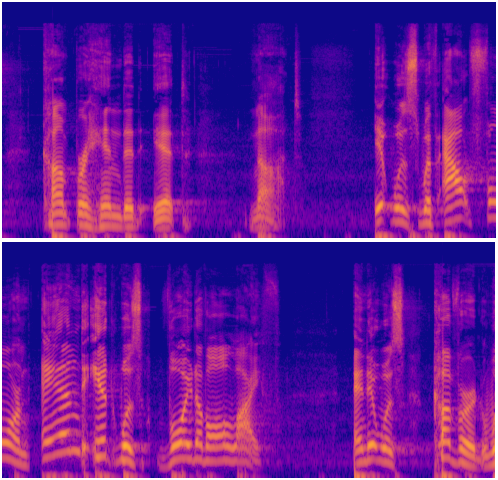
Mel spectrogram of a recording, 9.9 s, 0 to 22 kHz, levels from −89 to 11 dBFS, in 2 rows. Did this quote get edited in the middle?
yes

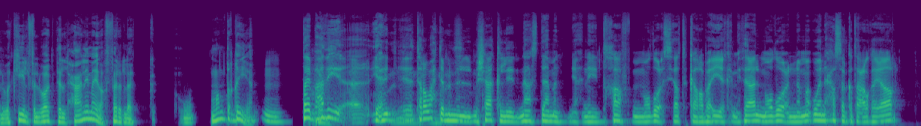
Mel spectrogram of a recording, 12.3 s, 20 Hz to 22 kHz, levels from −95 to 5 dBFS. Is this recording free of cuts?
no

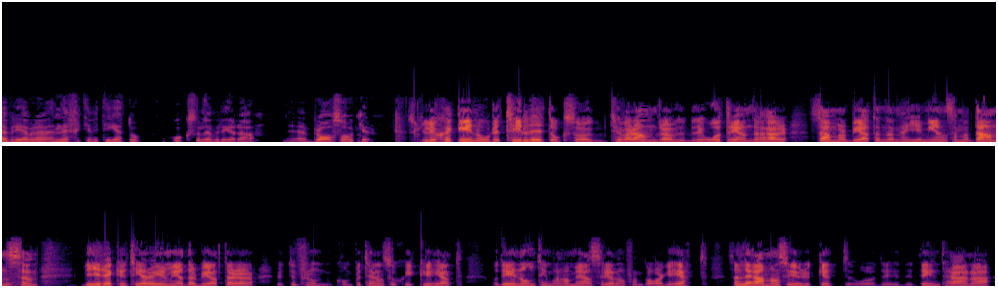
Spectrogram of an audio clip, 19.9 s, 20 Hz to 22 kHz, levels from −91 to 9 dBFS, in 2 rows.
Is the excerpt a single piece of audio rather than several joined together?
yes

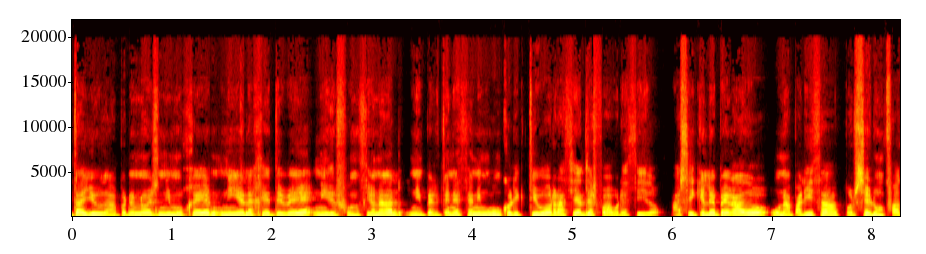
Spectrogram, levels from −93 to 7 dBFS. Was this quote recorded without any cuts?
yes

